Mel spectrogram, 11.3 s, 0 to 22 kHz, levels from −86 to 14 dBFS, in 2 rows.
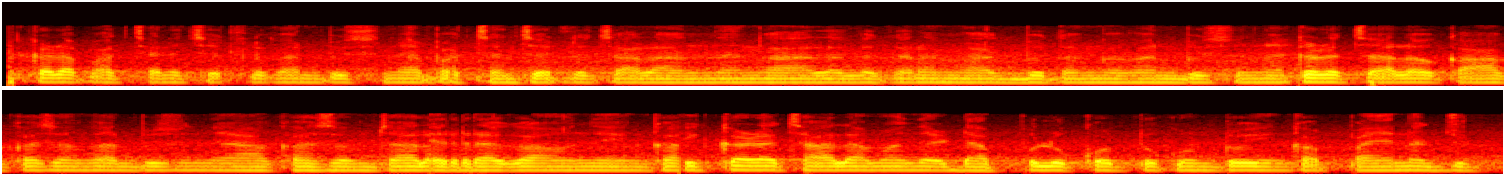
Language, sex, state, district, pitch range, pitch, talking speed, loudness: Telugu, male, Andhra Pradesh, Srikakulam, 135-140 Hz, 135 Hz, 140 wpm, -17 LUFS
